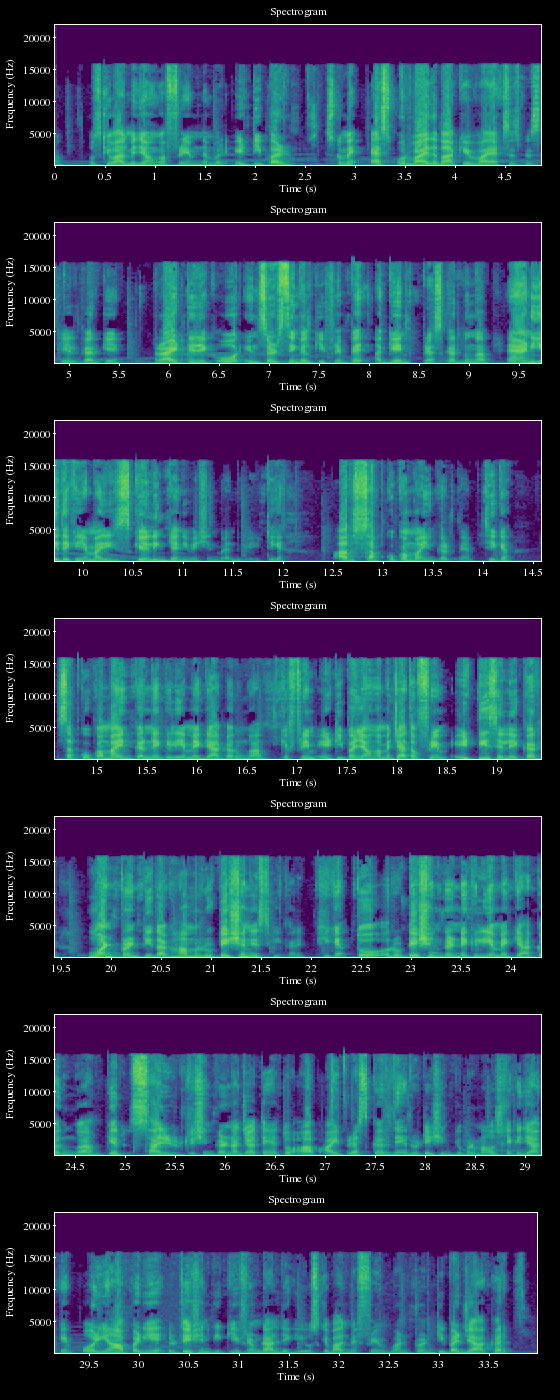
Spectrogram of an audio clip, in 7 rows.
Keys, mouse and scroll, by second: 0.5-1.9 drag, 2.6 middle click, 3.3 s, 5.6-8.4 right drag, 9.5 space, 12.9 space, 13.3-18.2 drag, 27.1 i, 29.7-32.3 drag.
